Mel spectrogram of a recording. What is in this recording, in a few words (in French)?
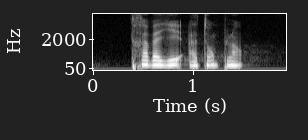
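"travailler à temps plein", French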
